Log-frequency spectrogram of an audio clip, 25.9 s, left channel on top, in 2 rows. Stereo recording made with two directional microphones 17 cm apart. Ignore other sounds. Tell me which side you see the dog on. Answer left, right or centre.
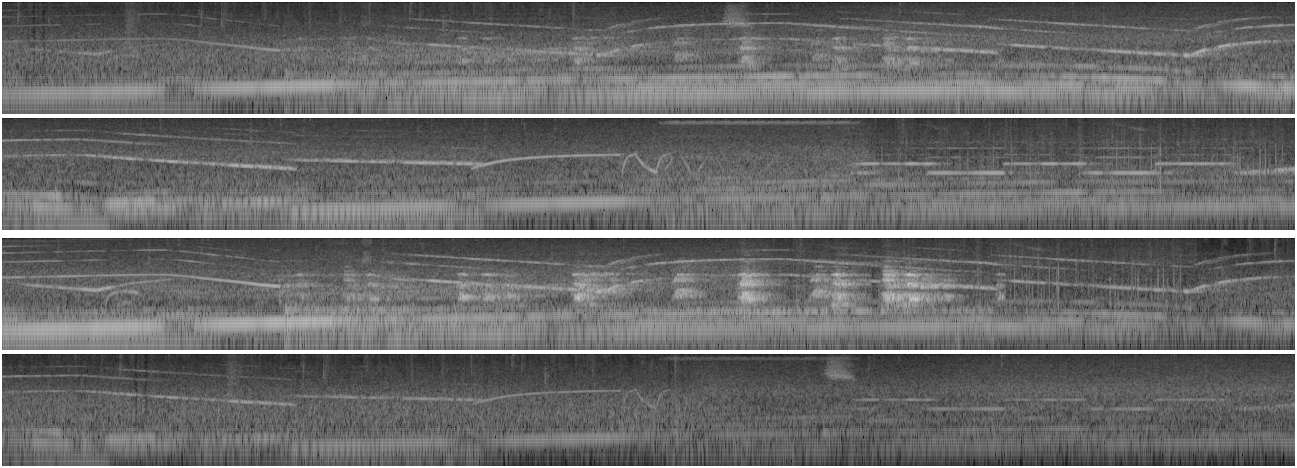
right.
